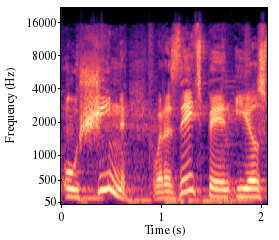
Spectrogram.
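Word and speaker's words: Oisín: Their son's name is spelled O I S O N, which is meant to sound like Oshin, whereas they'd spent years pronouncing it bobby.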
